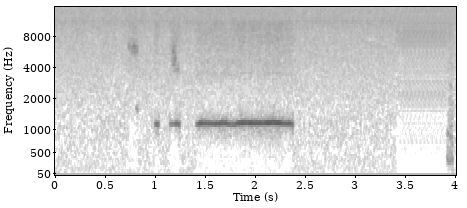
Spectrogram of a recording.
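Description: Near silence, broken only by a faint, steady whistle-like tone: two short blips about a second in, then a held note lasting about a second.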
